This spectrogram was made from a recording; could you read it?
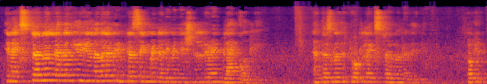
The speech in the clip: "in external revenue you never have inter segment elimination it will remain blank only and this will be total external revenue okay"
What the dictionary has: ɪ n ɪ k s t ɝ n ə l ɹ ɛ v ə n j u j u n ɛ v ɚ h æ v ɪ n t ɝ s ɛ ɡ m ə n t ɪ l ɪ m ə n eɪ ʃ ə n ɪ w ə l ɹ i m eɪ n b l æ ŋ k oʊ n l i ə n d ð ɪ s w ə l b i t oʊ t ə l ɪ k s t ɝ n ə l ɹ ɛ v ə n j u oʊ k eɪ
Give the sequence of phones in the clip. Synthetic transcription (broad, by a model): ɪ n ɪ k s t ɝ n ə l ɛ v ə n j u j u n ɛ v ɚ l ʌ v ɪ n t ɝ s ɛ ɡ m ə n t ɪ l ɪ m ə n eɪ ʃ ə n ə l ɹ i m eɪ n b l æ k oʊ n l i ə n d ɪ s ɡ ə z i t oʊ t ə l ɪ k s t ɝ n ə l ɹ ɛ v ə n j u oʊ k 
